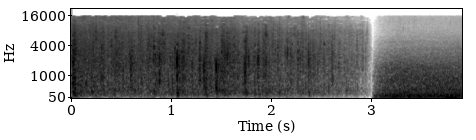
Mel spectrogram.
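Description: Glass shatters into pieces.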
